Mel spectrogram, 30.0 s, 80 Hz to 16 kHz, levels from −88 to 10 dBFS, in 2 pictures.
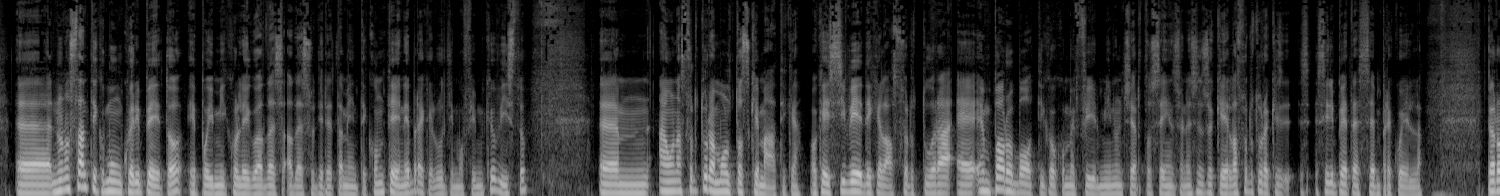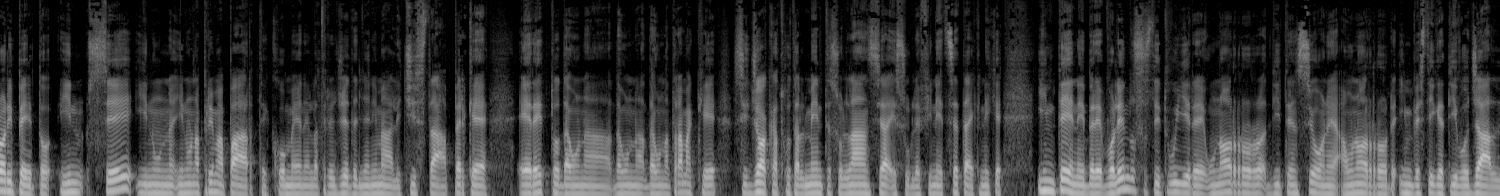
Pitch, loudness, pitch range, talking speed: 120 Hz, -23 LUFS, 110-125 Hz, 210 wpm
